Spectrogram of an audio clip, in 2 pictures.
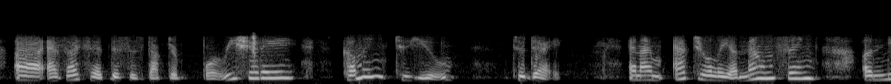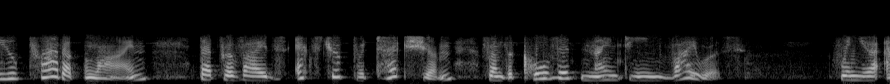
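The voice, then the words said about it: Slightly hoarse voice. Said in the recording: “forgive my voice. I'm a little bit hoarse,”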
